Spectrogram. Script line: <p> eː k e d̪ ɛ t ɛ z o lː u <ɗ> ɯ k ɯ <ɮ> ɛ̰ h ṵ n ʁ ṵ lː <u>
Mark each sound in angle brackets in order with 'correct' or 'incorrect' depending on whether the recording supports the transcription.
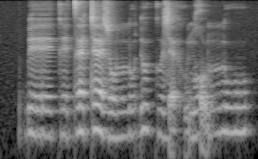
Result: incorrect, correct, incorrect, correct

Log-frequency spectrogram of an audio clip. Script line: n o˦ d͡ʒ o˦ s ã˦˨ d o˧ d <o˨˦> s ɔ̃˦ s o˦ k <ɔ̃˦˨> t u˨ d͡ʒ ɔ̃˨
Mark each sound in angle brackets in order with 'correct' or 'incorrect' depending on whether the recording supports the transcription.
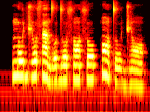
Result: incorrect, correct

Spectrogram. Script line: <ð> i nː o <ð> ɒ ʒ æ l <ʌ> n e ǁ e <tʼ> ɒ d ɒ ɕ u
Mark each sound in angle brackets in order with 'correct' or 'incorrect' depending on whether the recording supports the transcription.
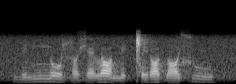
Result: correct, incorrect, incorrect, incorrect

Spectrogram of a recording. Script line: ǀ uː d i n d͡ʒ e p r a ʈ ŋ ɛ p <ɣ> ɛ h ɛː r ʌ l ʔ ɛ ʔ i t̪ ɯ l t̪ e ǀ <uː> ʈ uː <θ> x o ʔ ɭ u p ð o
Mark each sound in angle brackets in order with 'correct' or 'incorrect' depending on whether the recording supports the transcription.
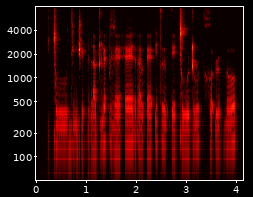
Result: correct, correct, correct

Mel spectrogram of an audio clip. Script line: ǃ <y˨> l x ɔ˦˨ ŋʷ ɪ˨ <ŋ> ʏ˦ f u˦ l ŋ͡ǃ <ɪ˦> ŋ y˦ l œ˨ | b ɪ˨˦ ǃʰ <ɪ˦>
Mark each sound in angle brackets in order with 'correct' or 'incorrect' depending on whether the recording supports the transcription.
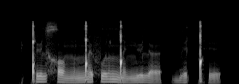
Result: incorrect, incorrect, incorrect, incorrect

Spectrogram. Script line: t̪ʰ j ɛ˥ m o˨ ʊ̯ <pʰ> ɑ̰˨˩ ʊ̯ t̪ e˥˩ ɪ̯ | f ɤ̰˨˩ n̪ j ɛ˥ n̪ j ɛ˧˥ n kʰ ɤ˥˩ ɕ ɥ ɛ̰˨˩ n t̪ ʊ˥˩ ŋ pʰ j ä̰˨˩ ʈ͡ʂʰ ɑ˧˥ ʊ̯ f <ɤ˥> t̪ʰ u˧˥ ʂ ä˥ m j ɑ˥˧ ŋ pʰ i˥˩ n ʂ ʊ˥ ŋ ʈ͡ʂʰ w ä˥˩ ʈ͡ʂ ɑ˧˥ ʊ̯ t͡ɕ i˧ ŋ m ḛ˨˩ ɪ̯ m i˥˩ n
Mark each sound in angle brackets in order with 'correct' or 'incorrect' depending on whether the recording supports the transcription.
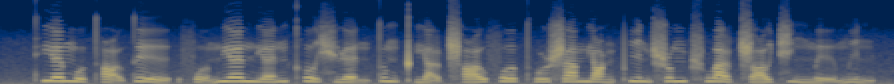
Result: incorrect, correct

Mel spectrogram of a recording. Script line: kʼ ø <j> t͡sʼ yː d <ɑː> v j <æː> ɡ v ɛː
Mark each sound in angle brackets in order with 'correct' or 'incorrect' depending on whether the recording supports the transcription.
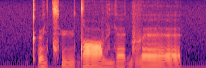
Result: correct, correct, incorrect

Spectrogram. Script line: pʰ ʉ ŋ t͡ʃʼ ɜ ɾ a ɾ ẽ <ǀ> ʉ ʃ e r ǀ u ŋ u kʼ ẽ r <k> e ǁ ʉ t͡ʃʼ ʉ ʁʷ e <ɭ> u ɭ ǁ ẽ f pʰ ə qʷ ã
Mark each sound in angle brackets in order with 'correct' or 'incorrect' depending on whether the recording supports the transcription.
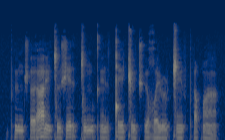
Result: correct, incorrect, correct

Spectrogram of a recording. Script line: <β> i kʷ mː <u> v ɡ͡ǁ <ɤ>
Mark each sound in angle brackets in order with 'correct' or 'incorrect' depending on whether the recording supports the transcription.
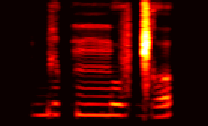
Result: incorrect, correct, correct

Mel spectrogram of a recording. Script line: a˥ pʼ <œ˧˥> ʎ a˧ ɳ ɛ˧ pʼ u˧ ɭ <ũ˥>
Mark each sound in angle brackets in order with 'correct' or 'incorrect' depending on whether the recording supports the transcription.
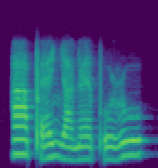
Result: incorrect, incorrect

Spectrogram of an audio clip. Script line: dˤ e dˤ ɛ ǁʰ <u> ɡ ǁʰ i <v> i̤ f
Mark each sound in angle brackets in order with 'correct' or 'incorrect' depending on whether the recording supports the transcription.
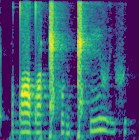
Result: incorrect, correct

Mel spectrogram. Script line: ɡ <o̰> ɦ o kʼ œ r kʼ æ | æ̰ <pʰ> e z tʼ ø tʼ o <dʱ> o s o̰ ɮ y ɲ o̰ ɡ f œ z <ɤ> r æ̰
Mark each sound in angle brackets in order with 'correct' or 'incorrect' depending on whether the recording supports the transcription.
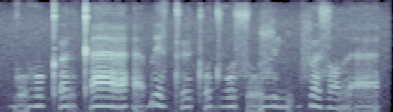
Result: correct, incorrect, correct, incorrect

